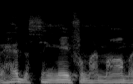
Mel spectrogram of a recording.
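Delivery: low, very soft acted appeal; hushed plea. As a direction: drop to a quiet, confiding plea. Acted sob story for sympathy.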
